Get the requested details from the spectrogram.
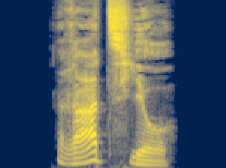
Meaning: reason (capacity of rational thinking)
- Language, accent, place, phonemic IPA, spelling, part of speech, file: German, Germany, Berlin, /ˈʁaːtsjo/, Ratio, noun, De-Ratio.ogg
